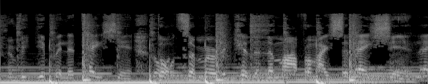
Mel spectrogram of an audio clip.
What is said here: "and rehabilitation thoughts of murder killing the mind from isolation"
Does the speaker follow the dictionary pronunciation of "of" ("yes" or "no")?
no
